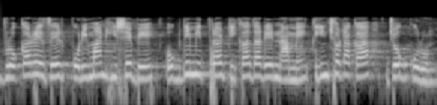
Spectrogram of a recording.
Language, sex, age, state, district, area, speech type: Bengali, female, 18-30, West Bengal, Paschim Bardhaman, rural, read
